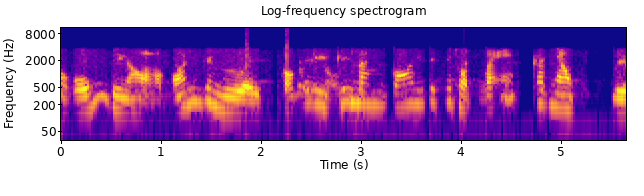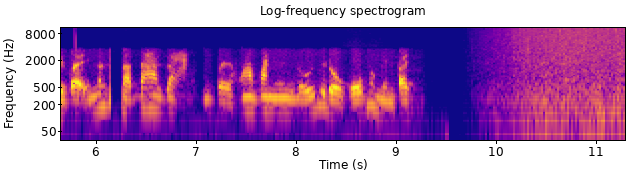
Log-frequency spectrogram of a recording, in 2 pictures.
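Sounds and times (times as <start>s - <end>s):
speech: 0.0s - 9.3s
heavy rainy season rain in the Mekong Delta: 9.8s - 11.2s.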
